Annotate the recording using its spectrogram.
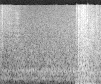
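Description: A bowstring is drawn and an arrow is loosed with a sharp twang.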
